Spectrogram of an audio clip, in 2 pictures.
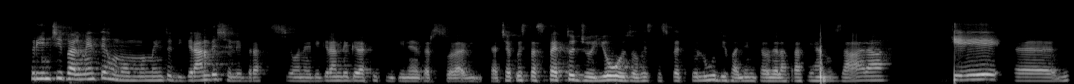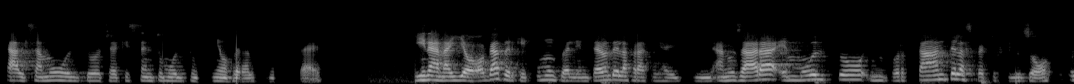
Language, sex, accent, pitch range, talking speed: Italian, female, native, 165-200 Hz, 140 wpm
